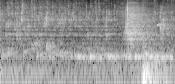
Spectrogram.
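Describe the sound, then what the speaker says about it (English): Urine hitting toilet water in a movie scene, a steady faint trickle and splash that swells briefly into a fuller gush near the end, with no talk. "Now just reflect and listen to my urine hit the water."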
